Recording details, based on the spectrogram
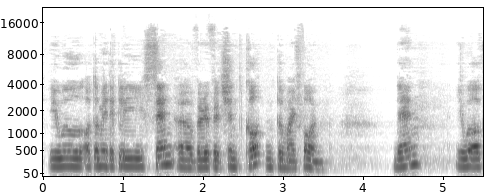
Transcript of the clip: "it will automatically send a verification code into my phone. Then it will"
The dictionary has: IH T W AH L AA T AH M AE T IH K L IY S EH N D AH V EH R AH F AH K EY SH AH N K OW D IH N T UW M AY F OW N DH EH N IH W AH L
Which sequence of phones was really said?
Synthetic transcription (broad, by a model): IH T W AH L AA T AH M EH T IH K L IY S EH N D AH V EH R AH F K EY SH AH N K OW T IH N T UW M AY F OW N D EH N IH W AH L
